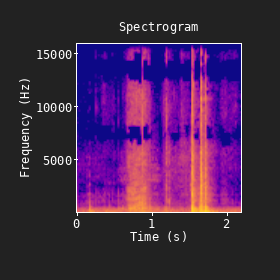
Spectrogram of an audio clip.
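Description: Rotary cutter drawn briefly through cotton fabric along a quilting ruler on a cutting mat, a short scratchy pass a little under a second in. It is followed about a second and a half in by a sharp, loud thunk, the loudest sound.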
